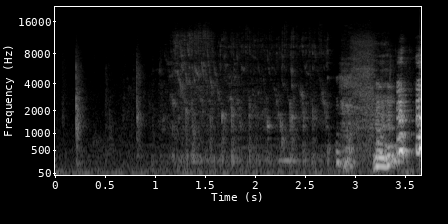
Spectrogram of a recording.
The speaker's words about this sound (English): No, I'm drinking from a bottle of water. I'm not 20 anymore, so forget it.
